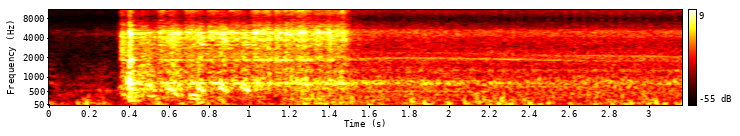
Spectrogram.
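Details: Brief crank, then the engine catches and drops to a quiet idle; owner reports the hard starting is intermittent, cause unknown; hard starting.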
